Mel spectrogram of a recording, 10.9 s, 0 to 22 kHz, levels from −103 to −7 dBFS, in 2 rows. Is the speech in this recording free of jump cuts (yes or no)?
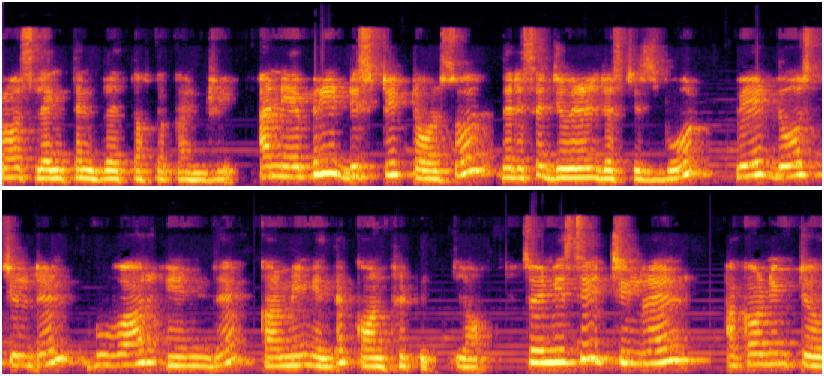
yes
